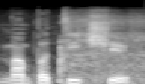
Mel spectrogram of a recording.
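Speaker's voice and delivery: attempted French accent. Trying to say a French pet name after being asked: attempted French accent. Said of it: "My Italian accent is much better than my French accent, but I will try".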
